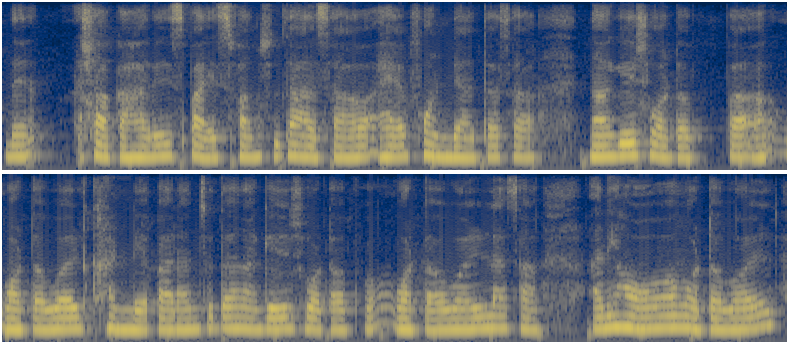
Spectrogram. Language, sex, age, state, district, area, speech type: Goan Konkani, male, 18-30, Goa, Salcete, urban, spontaneous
